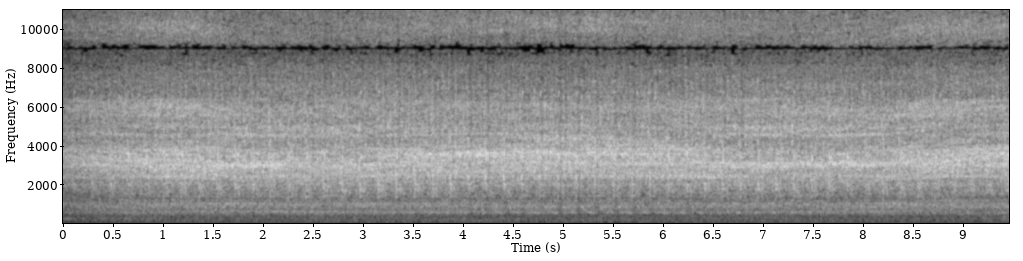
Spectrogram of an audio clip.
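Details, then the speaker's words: 1964 Buick Electra 225, fire-damaged, just started after revival: loud, raspy, uneven idle with hissy, spitting chuff; exhaust blowing out through holed pipes. "that exhaust is horrible yeah I hear it right we noticed holes in the exhaust and it sounds like it"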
